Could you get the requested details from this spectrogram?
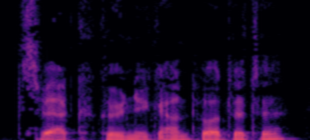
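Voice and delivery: ordinary delivery

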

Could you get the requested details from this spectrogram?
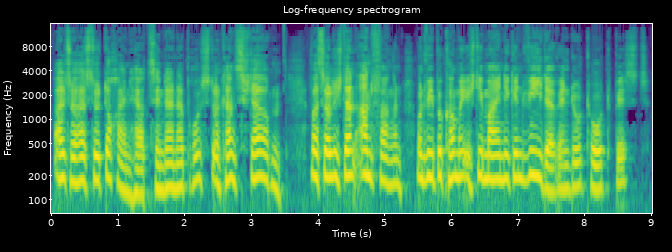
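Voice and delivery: put-on a girl clinging and pleading; lamenting girl. A narrator's reading. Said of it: "fing sie wieder an zu klagen". (hohe, klagende Mädchenstimme)

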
